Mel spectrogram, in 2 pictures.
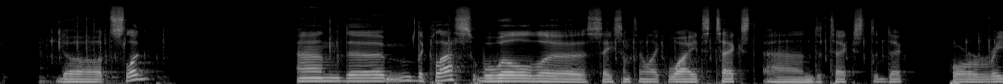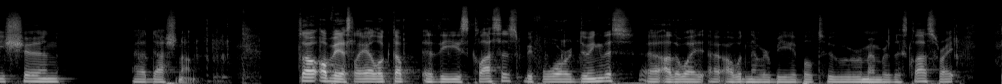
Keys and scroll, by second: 1.3 ctrl+s, 4.5 Return, 8.9 ctrl+s, 12.3 ctrl+s, 15.3 ctrl+alt+shift+l, 15.7 ctrl+s.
